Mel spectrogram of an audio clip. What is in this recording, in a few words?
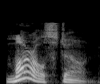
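"marlstone", British English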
